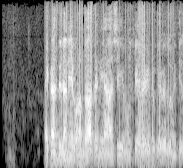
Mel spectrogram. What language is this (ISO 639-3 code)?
ben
